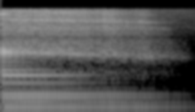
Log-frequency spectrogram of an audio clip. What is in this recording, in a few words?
JEW'S HARP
